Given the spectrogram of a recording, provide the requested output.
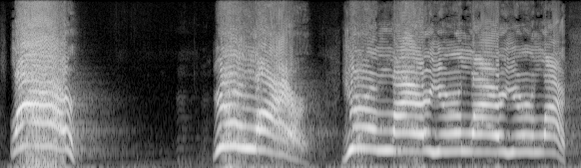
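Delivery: very high, very loud repeated yell; shouting liar. Shown as a demonstration. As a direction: scream it at the devil, again and again. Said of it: "you gotta do this sometimes".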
